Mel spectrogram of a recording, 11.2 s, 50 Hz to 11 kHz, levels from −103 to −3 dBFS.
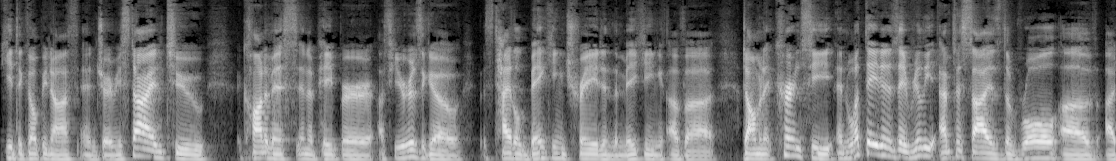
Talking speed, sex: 205 wpm, male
